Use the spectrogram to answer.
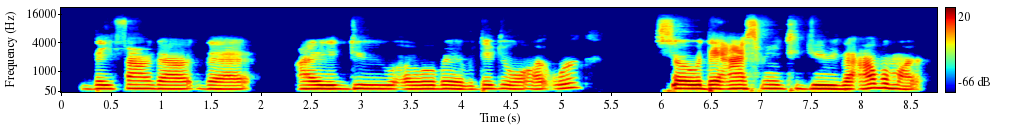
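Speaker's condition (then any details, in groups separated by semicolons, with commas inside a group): Spinal muscular atrophy type 2; uses microphone as voice-driven beat pad to make music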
